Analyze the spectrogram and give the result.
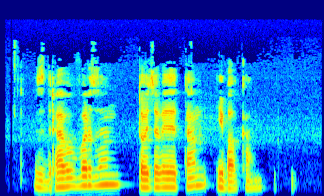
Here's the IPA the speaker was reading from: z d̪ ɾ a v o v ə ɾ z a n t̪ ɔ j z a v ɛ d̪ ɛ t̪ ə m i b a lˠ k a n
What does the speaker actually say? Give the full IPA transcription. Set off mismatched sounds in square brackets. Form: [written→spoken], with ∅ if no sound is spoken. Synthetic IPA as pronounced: z d̪ ɾ a v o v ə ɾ z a n t̪ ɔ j z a v ɛ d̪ ɛ t̪ [ə→a] m i b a lˠ k a n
